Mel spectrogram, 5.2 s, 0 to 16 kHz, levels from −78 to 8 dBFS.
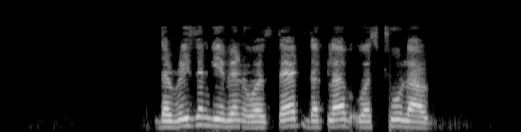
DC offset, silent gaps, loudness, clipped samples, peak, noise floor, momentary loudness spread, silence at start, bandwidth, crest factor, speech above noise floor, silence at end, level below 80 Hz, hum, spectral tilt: under 0.1%; none; -15 LUFS; under 0.1%; -2 dBFS; under -90 dBFS; 4 LU; 1.55 s; 7.6 kHz; 16 dB; over 75 dB; 0.95 s; -62 dBFS; none; -5.5 dB/octave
